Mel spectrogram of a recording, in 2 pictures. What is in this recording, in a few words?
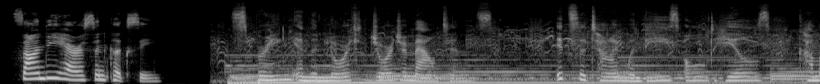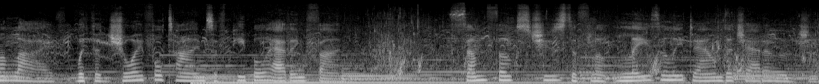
Narration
